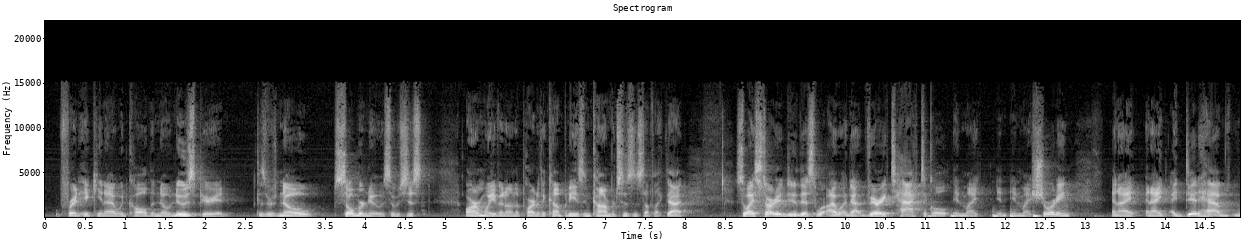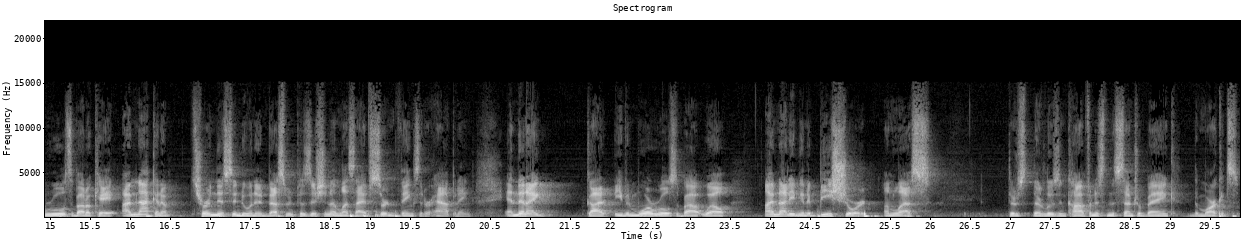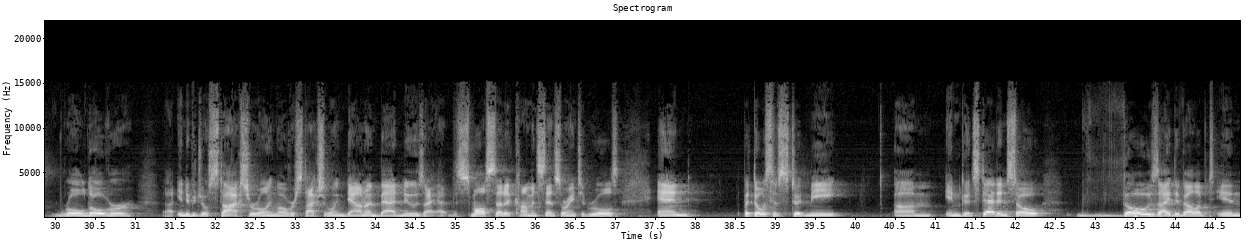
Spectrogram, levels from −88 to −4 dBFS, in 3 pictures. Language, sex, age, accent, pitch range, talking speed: English, male, 40-59, American, 105-145 Hz, 195 wpm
